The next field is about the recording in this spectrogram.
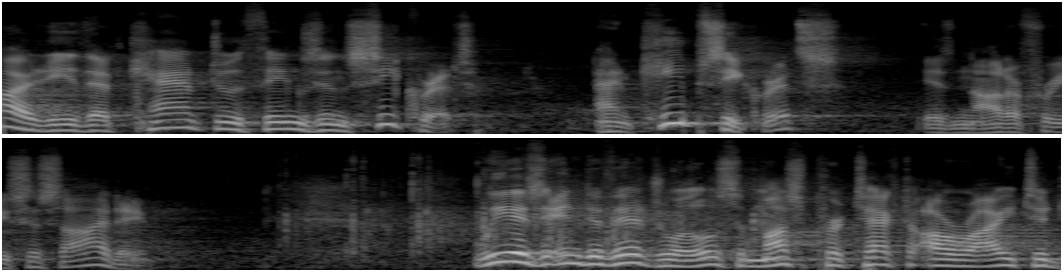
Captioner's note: scattered applause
